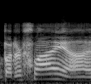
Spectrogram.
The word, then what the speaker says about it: Bloodrfly: Be sure to follow Bloodrfly on Twitter and YouTube. It's Bloodrfly. I said butterfly.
